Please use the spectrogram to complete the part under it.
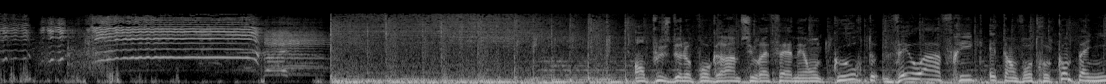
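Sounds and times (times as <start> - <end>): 
goats and sheep bleating: 0.0 - 3.4
dense rough wash of outdoor noise: 0.0 - 11.0
speech: 6.4 - 11.0.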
